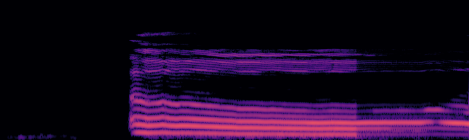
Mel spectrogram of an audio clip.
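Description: A young man lets out a long, drawn-out cry close to a microphone.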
